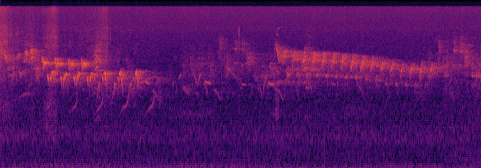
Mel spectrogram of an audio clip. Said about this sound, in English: I can hear a lot of birds. They're all very happy. They're all very pleased to be out and about on this lovely Thursday.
